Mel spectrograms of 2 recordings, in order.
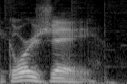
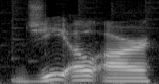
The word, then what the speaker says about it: gorget: armor is called a gorget g-o-r-g-e-t that is a french word all right gorgeous but i hear a lot of people pronounce this word gorget just uh gorget so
